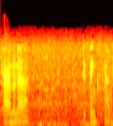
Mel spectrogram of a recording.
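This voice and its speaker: A man's voice: medium pitch, fairly even intonation, moderate pace, highs cut off, lightly acted. A man playing an eager, hot-headed young machinery dealer in a 1940s radio drama, with a boyish, folksy manner. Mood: wary. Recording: noisy 1940s radio recording.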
